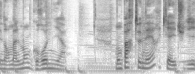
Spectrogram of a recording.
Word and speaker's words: Gráinne: Alors, je précise en Irlande, on prononce normalement Grain comme Gronia.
